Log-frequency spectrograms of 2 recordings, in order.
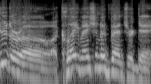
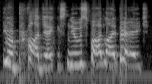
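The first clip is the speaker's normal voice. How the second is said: mock excited; 13 semitones higher than usual. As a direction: hype it up like an ad. Reading email in excited voice.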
